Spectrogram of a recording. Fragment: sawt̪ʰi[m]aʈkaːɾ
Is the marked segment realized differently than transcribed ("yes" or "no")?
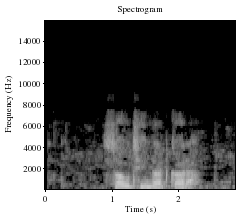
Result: yes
